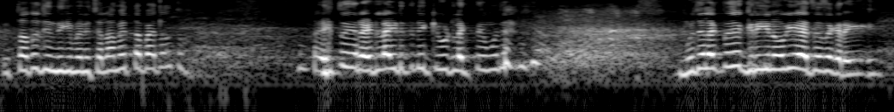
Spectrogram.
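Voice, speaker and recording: A young man from India doing stand-up comedy. He tells stories in a sardonic, conversational way, with sudden loud outbursts. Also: very high-pitched, fairly even intonation, fast talker, crowd noise. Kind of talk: stand-up comedy with crowd work. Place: live comedy venue with audience laughter. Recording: noisy live show recording.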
